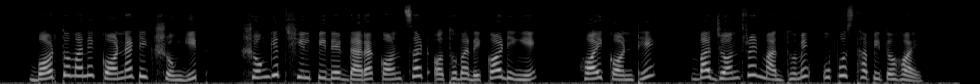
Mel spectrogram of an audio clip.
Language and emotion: Bengali, neutral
